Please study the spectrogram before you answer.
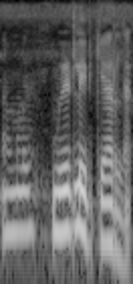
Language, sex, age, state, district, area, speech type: Malayalam, male, 18-30, Kerala, Palakkad, urban, spontaneous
